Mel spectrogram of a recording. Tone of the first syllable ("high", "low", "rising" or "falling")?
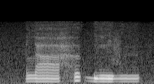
low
